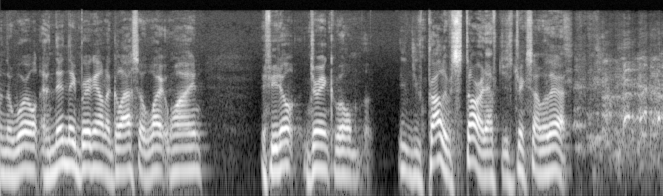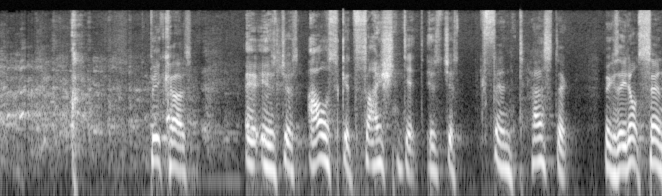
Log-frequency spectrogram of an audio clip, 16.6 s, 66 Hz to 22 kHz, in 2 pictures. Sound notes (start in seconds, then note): 7.2 audience breaks out in laughter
